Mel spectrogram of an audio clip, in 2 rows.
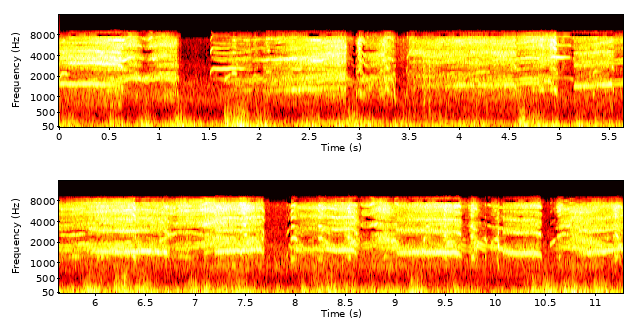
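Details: At a peregrine falcon nest during a feeding on June 10, 2022, shortly after 4 PM; loud, nasal, stacked wailing calls run nearly nonstop, some rising and falling, over a deep steady hum.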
